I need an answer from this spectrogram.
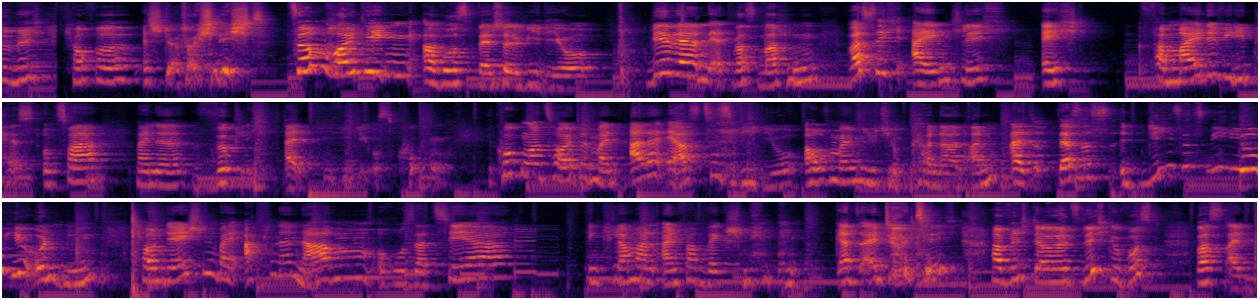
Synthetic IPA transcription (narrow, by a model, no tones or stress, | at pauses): fyːɐmɪçʔɪçhɔfəʔɛsʃtøːɐtɔʏçnɪçt | t͡sʊmhɔʏtɪɡŋ̩ʔabospɛʃl̩viːdeoviːɐveːɐdn̩ʔɛtv̥asmaχn̩vasɪçʔaɪɡŋ̩tʰlɪçʔɛçt | fɛɐmaɪdəviːdiːpʰɛstʊntt͡sv̥aːɐmaɪnəvɪɐklɪ̰çʔaltn̩vḭːdḛo̰sɡ̥ʰʊkŋ̩viːɐɡ̥ʊkŋ̩ʊnshɔʏtəmaɪnʔalɐʔeːɐstʰəsv̥iːdeoʔaʊfmaɪnəmjuːtʰjuːpkʰanaːlʔa̰nʔalzod̥asɪstd̥iːzəsv̥iːdeohiːɐʔʊntn̩ | faʊndɛɪʃn̩baɪʔaknənaːbm̩ʁoːzat͡seːɐ | ʔɪnkl̥amɐnʔa̰ɪnfaχv̥ɛkʃmɪŋkŋ̩ | ɡ̥ant͡sʔaɪnd̥ɔʏtɪçhaːbəɪçd̥aːmaːlsnɪçt̚ɡ̥əvʊstvasʔa̰ɪn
